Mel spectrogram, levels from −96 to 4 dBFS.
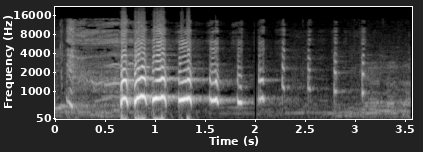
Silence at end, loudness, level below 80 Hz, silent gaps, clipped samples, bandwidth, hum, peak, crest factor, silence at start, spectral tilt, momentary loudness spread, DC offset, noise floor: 0.75 s; -9 LUFS; -44 dBFS; none; 1%; 17.5 kHz; none; 0 dBFS; 12 dB; 0.1 s; -0.5 dB/octave; 25 LU; under 0.1%; -39 dBFS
